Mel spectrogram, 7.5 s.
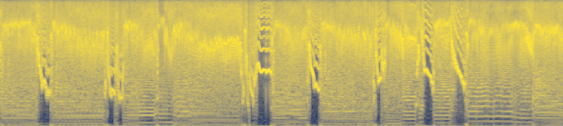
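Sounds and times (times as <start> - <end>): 
guitar: 0.0 - 7.5.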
